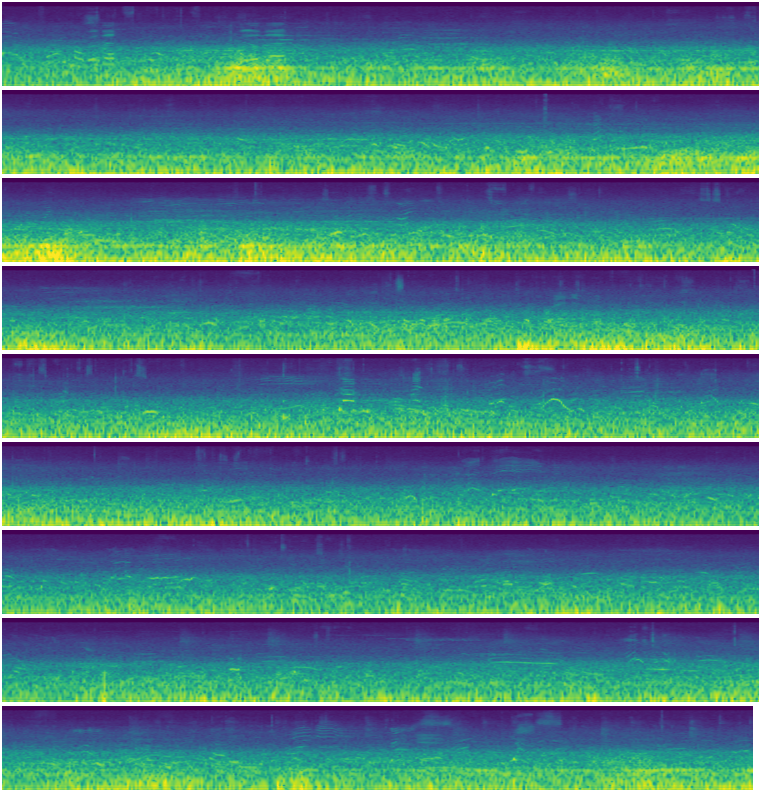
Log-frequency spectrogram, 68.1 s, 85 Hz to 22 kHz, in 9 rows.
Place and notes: Richmond Green - Sunny, windy and noisy day in Richmond
Pretty noisy environment. Sunday in Richmond on Thames, lots of kids, planes, someone playing an electric guitar not far from me... Although I have a decent, long hair DeadCat, the wind still can be heard.
Sony PCM D100 and a little EQ
22 April 2018, ~11:00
